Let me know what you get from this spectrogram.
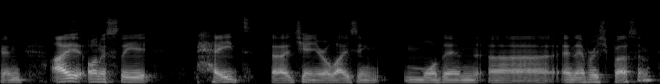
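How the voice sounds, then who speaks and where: A man hosting a casual interview, choosing his words carefully and somewhat haltingly. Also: lowish voice, darkish tone. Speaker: interviewer and channel host.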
